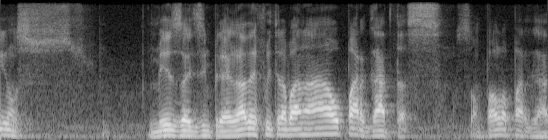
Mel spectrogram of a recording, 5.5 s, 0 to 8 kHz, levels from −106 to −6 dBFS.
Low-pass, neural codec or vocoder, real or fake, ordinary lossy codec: 7.2 kHz; none; real; none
